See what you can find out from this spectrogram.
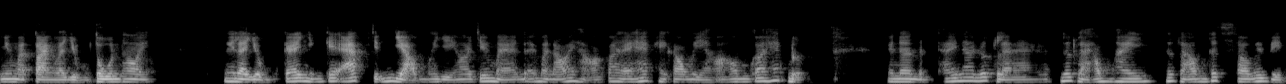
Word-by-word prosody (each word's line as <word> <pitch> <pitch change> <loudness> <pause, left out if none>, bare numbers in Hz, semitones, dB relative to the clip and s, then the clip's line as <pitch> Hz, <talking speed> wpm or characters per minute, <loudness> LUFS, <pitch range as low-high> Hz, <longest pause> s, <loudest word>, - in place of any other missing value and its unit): nhưng 125 +1 +3
mà 115 -1 0
toàn 110 -1 +4
là 110 - +2
dùng 110 -1 -1
tune 125 -1 +6
thôi, 120 -2 0 0.7
nghĩa 140 -1 +1
là 130 -2 +7
dùng 115 -1 +2
cái 145 +3 +5
những 130 -3 -1
cái 150 +1 +2
app 165 +2 +5
chỉnh 130 +5 0
giọng 120 -3 +3
hay 125 0 -3
gì 115 -2 -1
thôi, 120 +1 -3
chứ 145 +2 +1
mà 115 -5 -1
để 130 +2 -4
mà 130 -2 -2
nói 120 +6 -1
họ 110 -4 -7
có 140 0 -3
thể 125 -1 -1
hát 150 +5 -1
hay 130 - -5
không 120 0 -2
thì 110 - -3
họ 105 -1 -7
hông 125 +2 -3
có 145 +3 0
hát 180 +5 -1
được. - - -1 0.8
Cho 130 - -3
nên 130 -1 +2
mình 115 - -4
thấy 140 +3 -2
nó 165 +1 +1
rất 170 -2 -1
là 110 0 -2 0.3
rất 165 0 0
là 120 -4 0
hông 130 +3 -2
hay, 135 +1 -1
rất 155 0 -1
là 120 - +1
hông 125 +1 -1
thích 170 +3 0 0.2
so 125 -1 +2
với 140 +3 +2
việc 110 -1 -2
125 Hz, 250 wpm, -26 LUFS, 115-140 Hz, 0.8 s, là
